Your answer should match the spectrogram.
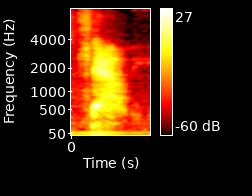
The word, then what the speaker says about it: Kalli: And then it's Cali. You don't have a C, you got a K. So Cali or Cali, either or.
